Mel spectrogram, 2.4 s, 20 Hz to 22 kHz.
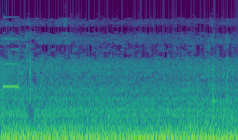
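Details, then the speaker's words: Car idling smoothly right after starting on a newly installed group 35 battery (490 CCA minimum, G35); fired up immediately and faster than before, memory saver likely failed so settings reset; steady even rumble, no misses, normal idle. "Car started up immediately. That is amazing. I'm used to it kind of going and then start up."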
